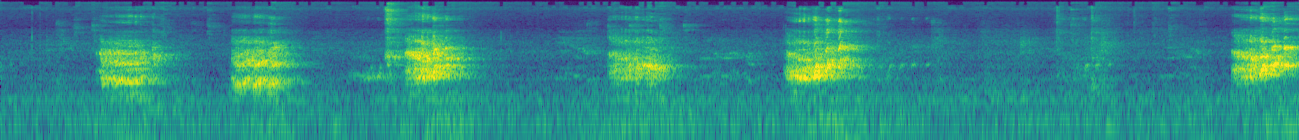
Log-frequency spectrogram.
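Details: Indoor pet superb parrot, a female just off her nest, calling at morning playtime: a steady series of seven short, harsh, mid-pitched squawks roughly one per second, with low room hum beneath.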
